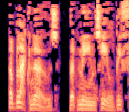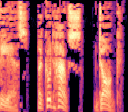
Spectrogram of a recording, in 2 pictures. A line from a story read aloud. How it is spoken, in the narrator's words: Kolya observed gravely and stolidly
